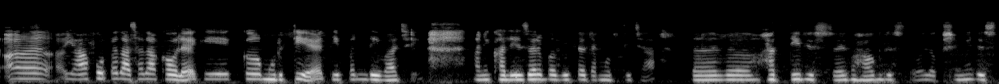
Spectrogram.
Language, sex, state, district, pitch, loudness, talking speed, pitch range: Marathi, female, Maharashtra, Dhule, 220 Hz, -20 LUFS, 150 wpm, 210-240 Hz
